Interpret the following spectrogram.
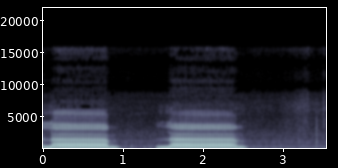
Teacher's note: জিহ্বার আগার কিনারা সামনের উপরের দাঁতের বাড়ির সঙ্গে লাগাইয়া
